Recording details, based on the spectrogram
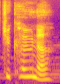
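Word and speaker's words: Ciaccona: My name is Chacona.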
